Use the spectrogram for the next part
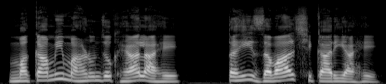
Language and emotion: Sindhi, neutral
